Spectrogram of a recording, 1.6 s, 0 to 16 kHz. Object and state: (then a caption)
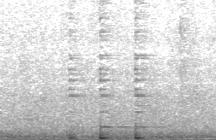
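Clay cooking pot that rings clear (intact). The clay (earthenware) inner pot of an Emily slow cooker is tapped during unboxing. A faint knock is followed by two clear taps that give a short, bright ring pitched around 250 Hz. The pot rings clearly, which indicates it is sound.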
